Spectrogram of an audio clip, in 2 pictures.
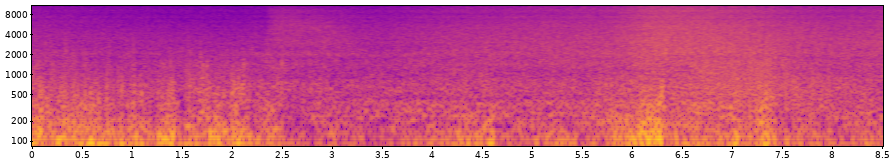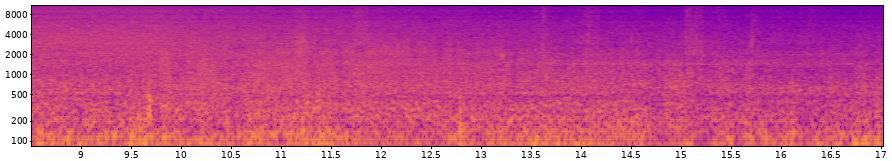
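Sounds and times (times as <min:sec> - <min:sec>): storm wind rushing: 0:00.0 - 0:17.0
surf: 0:00.0 - 0:17.0
wind buffeting microphone: 0:00.0 - 0:17.0.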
